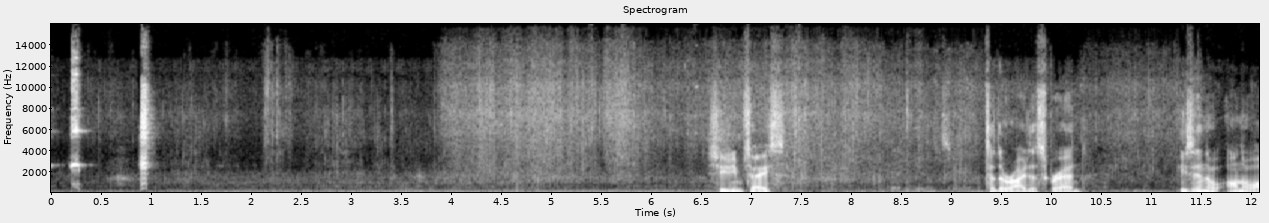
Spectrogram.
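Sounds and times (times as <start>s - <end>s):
high whistled peeps: 0.0s - 1.0s
low steady hum: 0.0s - 12.0s.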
